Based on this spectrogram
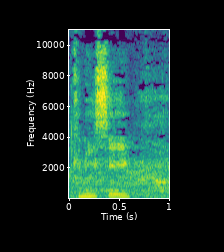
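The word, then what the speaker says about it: Kinisi: And you could look at our bigger site, which has our line of athletic clothing with Kinesi. That's like kinesiology.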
